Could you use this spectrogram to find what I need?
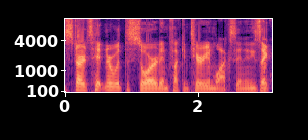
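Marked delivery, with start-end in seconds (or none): none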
